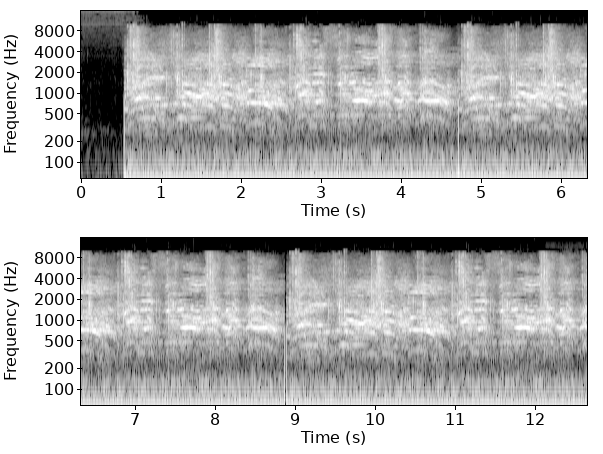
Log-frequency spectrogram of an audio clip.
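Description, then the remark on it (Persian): A large crowd chants a protest slogan in loud unison, in a recording released within the past hour, voices rising and falling in a steady repeated rhythm, with shouted syllables pulsing every second or so throughout. “شعاری رو میشنویم که همین ساعتی پیش منتشر شد.”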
